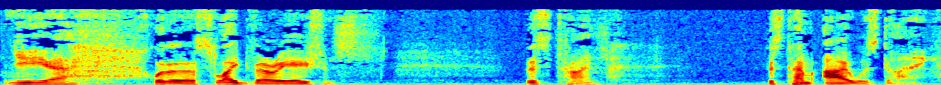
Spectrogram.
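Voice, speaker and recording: An agitated, irritable husband in an intense radio drama. His forceful voice swings widely in pitch, on a slightly muffled vintage recording. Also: big pitch swings, measured pace, exaggerated voice. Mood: shaken. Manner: agitated, snappish. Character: irritable, haunted husband plagued by nightmares.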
